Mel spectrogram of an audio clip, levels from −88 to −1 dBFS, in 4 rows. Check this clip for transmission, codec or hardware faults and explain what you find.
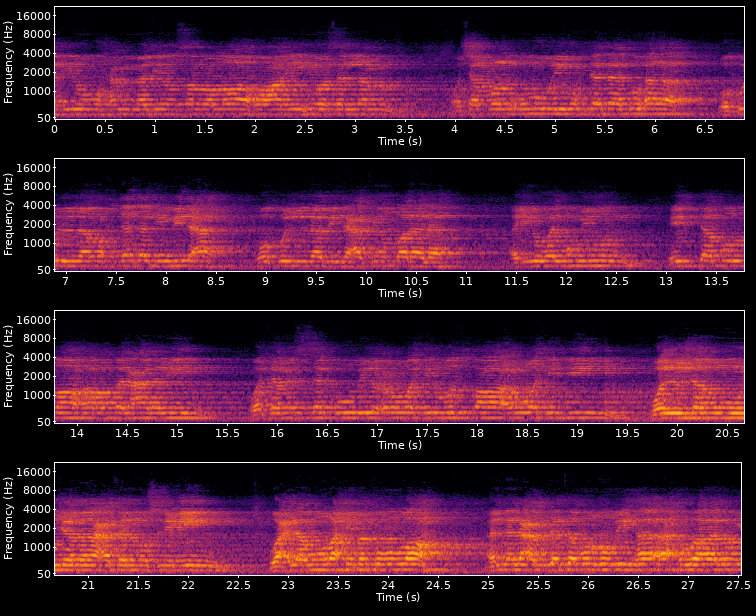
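One fault is present. At 19.28 s a sudden gain jump raises everything by about 6 dB until the end. It is likely an unramped digital gain change. Sound and background noise rise together.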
